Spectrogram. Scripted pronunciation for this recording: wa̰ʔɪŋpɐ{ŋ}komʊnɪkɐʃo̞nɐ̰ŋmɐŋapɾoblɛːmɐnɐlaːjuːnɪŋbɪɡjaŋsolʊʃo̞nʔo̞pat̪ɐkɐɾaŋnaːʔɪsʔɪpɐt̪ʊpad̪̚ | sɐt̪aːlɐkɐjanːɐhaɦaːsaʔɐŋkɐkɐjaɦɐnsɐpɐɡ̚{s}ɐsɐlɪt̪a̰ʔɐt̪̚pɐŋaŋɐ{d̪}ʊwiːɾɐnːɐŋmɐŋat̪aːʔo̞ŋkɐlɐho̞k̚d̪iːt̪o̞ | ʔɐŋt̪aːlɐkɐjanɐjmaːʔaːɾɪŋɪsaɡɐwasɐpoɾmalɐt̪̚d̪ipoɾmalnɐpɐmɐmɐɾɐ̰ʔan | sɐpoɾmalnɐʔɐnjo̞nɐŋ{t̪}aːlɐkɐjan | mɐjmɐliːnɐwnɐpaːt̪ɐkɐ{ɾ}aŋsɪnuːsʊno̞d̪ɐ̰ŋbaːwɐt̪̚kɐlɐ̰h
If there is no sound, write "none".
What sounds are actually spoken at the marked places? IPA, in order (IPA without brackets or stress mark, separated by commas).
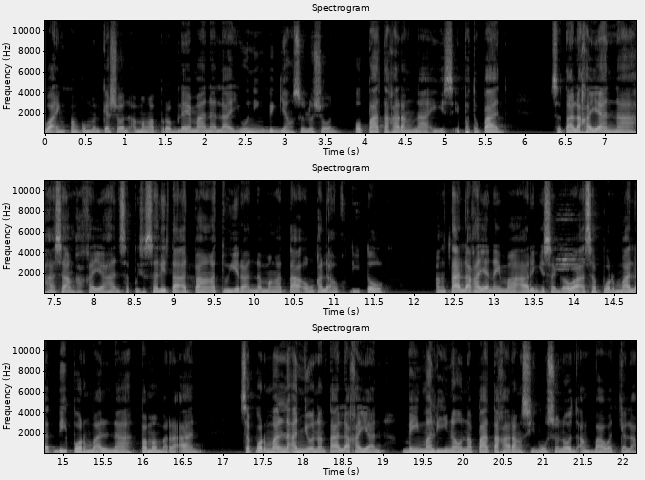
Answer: ŋ, s, t̪, t̪, ɾ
